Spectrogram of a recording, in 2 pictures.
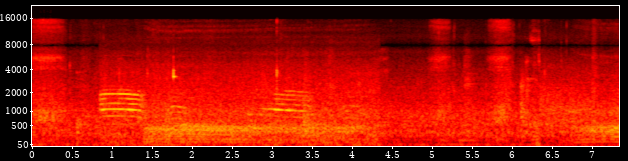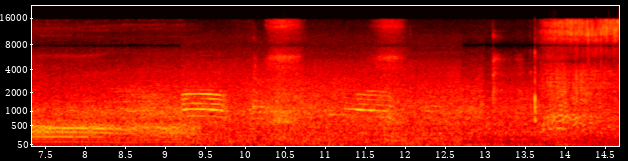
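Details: Pallas's cat, or manul, a rare small wild cat, giving several drawn-out, low, harmonic meowing calls spaced a few seconds apart over steady background hiss.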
